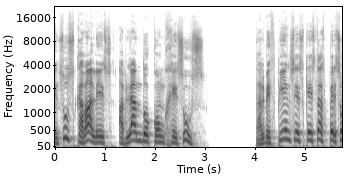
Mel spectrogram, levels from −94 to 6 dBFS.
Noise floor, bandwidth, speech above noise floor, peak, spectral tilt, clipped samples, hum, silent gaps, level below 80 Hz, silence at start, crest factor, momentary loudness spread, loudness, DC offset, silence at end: under -90 dBFS; 17 kHz; over 64 dB; -8 dBFS; -5 dB/octave; under 0.1%; none; 3.07-3.99 s; -52 dBFS; 0 s; 20 dB; 10 LU; -27 LUFS; under 0.1%; 0 s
